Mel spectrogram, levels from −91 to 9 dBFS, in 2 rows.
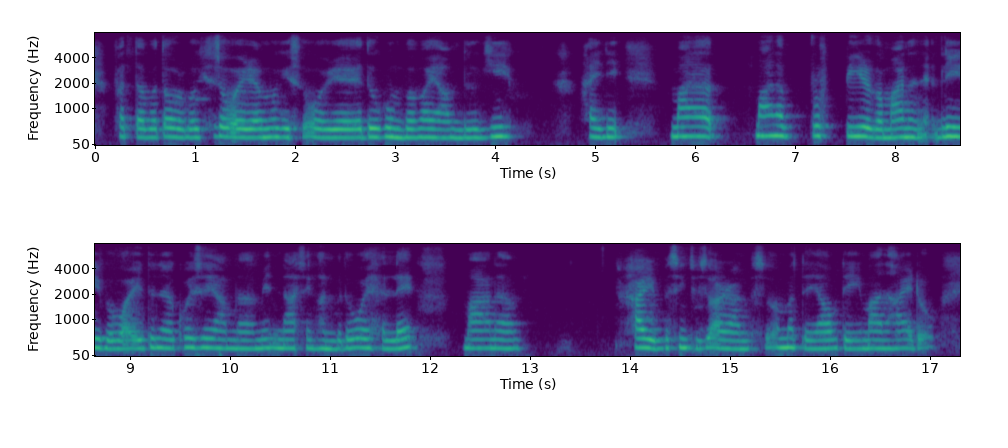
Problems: background sounds at intervals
